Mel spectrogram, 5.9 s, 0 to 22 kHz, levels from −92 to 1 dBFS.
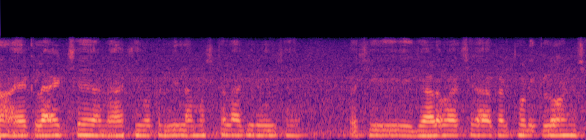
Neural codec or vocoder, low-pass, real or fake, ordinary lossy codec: vocoder, 44.1 kHz, 128 mel bands, Pupu-Vocoder; 7.2 kHz; fake; none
